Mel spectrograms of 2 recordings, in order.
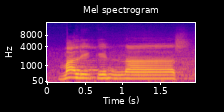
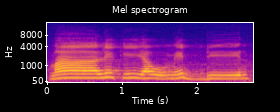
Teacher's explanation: Kalau surah An-Nas pendek ya, Malikin Nas gitu. Kalau ini panjang, Maliki Yaumiddin. Itu namanya mad tabi'i.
